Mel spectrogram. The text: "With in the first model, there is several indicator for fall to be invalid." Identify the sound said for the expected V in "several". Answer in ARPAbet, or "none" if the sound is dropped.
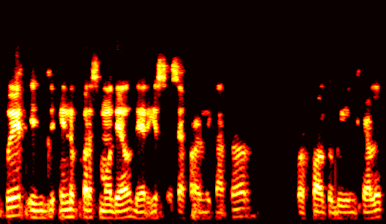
F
